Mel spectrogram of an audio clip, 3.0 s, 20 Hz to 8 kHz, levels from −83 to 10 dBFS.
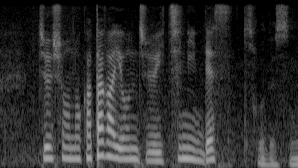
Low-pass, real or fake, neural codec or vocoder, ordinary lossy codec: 7.2 kHz; fake; vocoder, 44.1 kHz, 128 mel bands every 512 samples, BigVGAN v2; Opus, 64 kbps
